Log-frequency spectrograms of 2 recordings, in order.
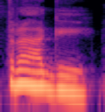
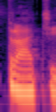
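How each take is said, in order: First: The name is said with an Italian-style pronunciation. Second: The name is said with an American pronunciation. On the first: This is how the older character says the name. "I think Don Corleone pronounces like Stragi" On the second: This is how the younger character says the name. "because that's what Michael says"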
